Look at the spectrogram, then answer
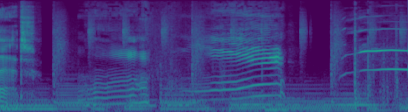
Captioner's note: grumbling; squealing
